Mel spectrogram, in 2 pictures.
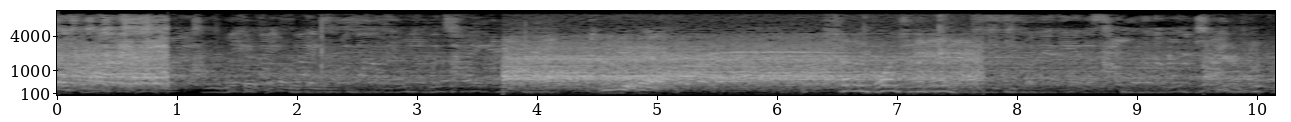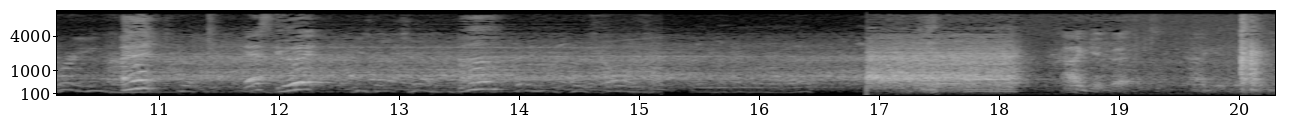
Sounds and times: Speech: 0.0s - 16.4s.

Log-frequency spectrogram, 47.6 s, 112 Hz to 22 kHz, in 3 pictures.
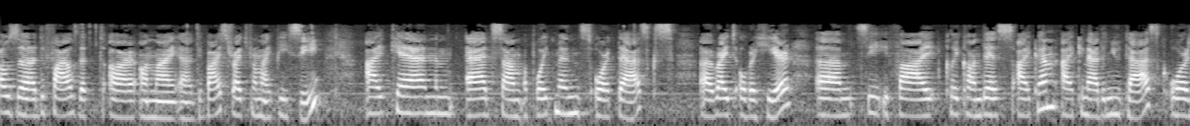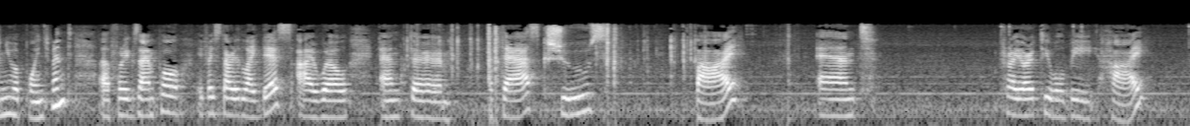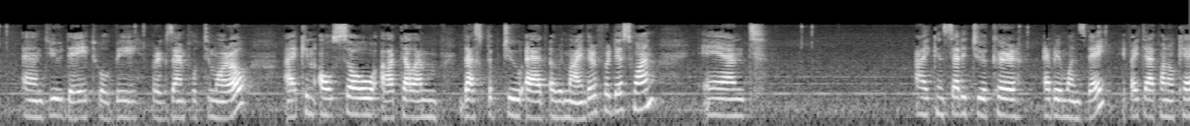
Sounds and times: Speech: 0.0s - 4.3s, 4.9s - 24.1s, 25.2s - 25.8s, 26.8s - 27.6s, 29.2s - 31.2s, 32.0s - 42.0s, 44.0s - 47.6s.

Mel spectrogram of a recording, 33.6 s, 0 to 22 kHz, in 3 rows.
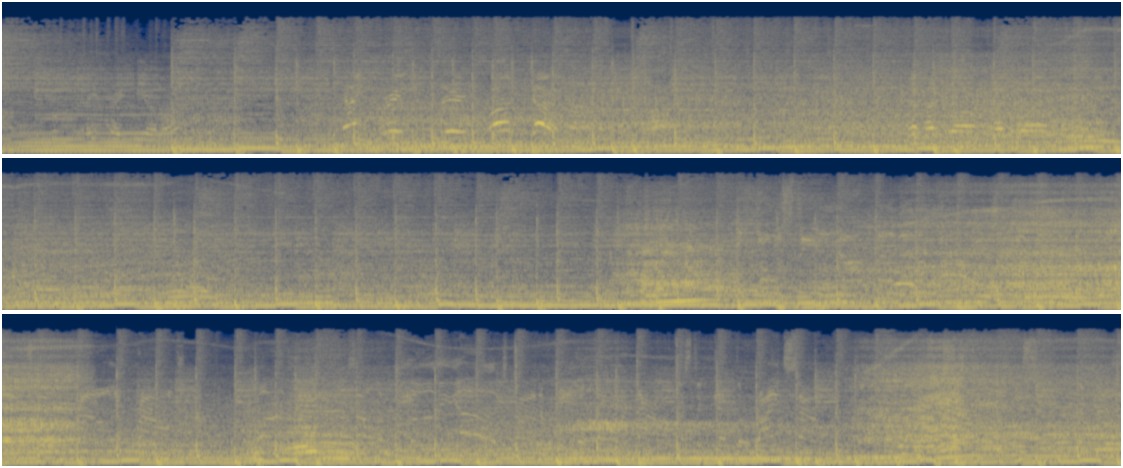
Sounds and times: Music: 0.0s - 33.5s
Vehicle: 0.0s - 33.5s.

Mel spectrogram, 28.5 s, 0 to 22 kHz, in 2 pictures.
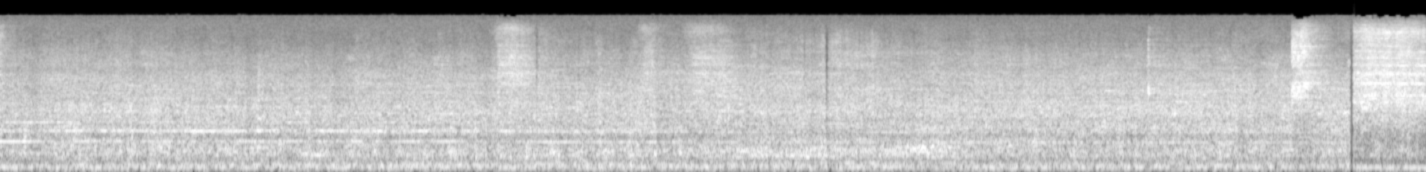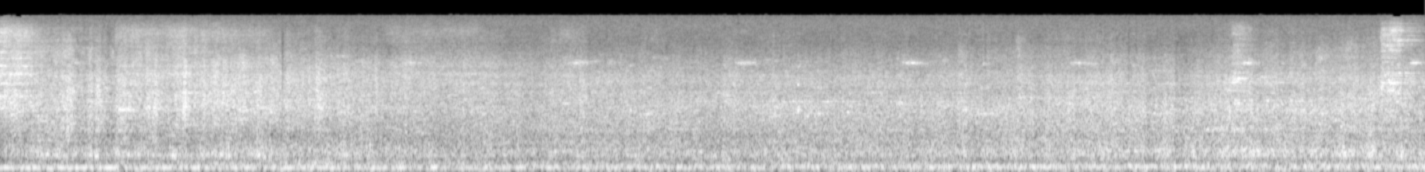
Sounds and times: Clickety-clack: 0.0s - 9.2s, 10.8s - 28.5s
Railroad car, train wagon: 0.0s - 28.5s
Train: 0.0s - 28.5s.

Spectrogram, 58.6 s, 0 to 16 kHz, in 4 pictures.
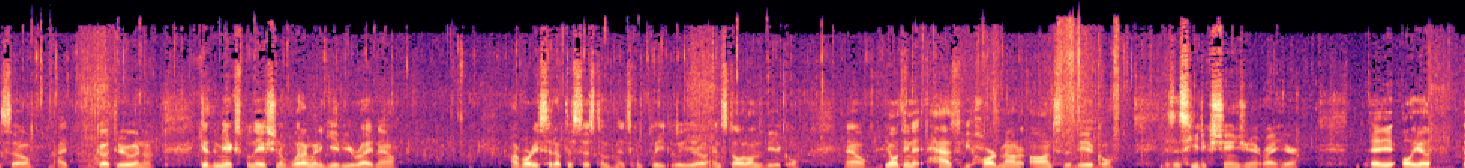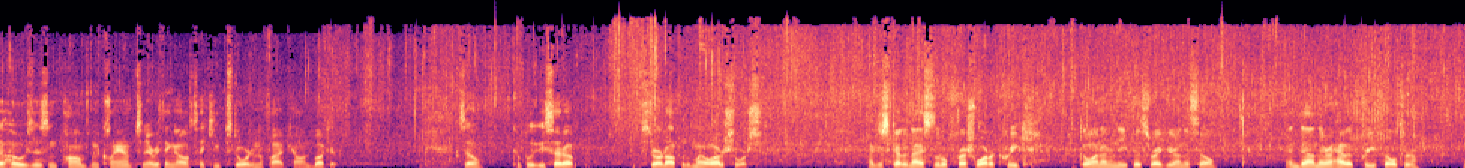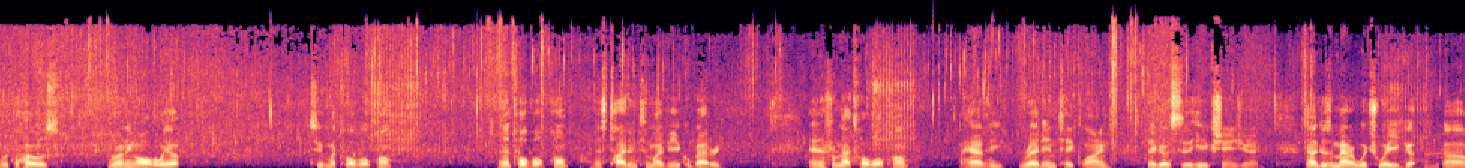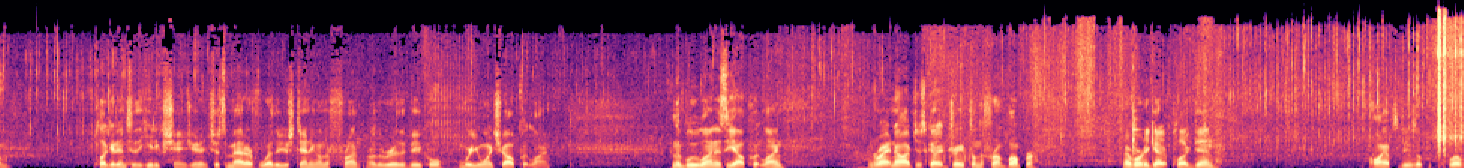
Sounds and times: Speech: 0.0s - 4.0s, 5.1s - 13.0s, 13.6s - 18.0s, 19.2s - 20.4s, 21.0s - 22.3s, 23.3s - 26.8s, 27.5s - 31.1s, 32.4s - 33.2s, 34.3s - 36.6s, 37.4s - 44.1s, 44.9s - 49.5s, 50.7s - 51.8s, 52.5s - 54.4s, 55.2s - 56.2s, 57.6s - 58.5s.

